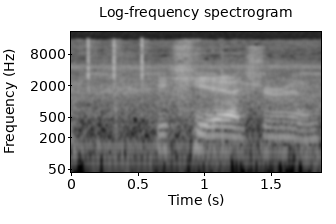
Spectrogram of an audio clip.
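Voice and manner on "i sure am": low, soft, sarcastically unexcited tone. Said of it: "You sound so excited".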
